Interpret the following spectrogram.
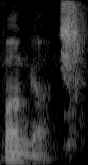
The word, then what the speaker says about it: Fanga: Yeah, you're going to correct my pronunciation. Isaiah Fanga. I think that's exactly right. Hey, wow, that's pretty good. Even sick. Isaiah Fanga.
